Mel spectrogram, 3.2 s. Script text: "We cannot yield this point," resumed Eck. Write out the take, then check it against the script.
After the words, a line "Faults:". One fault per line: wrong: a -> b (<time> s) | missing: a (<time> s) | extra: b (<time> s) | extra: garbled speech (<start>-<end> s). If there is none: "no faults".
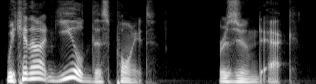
"We cannot yield this point," resumed Eck.
Faults:
no faults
